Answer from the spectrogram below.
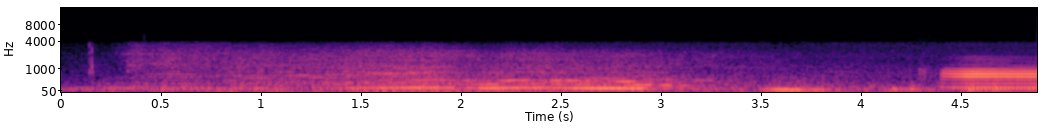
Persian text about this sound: چه صدای ماشینی میاد.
